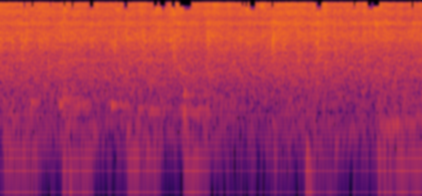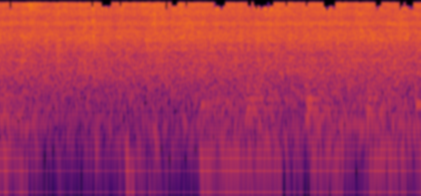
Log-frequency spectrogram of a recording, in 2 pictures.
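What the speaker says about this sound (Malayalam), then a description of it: "രാവിലെ തന്നെ മഴ തകർത്ത് പെയ്യാട്ടോ." Heavy morning rain pouring down steadily, a dense close patter of drops drumming on surfaces throughout, loud and unbroken with no voices.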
